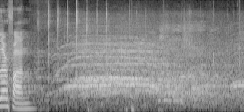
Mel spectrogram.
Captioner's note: audience cheers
